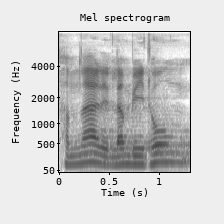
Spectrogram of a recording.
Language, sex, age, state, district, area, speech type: Manipuri, male, 18-30, Manipur, Kakching, rural, spontaneous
